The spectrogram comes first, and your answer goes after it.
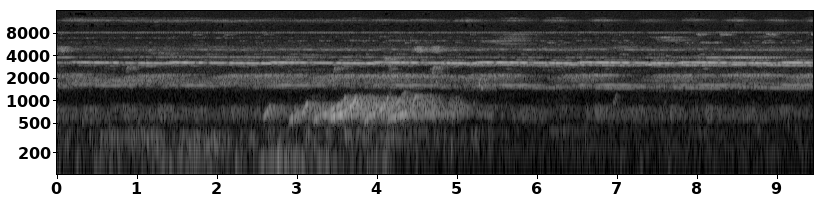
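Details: A gibbon sings at 07:58 in the Semenggoh primary rainforest near Kuching, Borneo, part of the pair's morning duet. A burst of climbing, quavering notes swells then fades midway. Pulsing insects and constant high-pitched buzzing surround it.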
